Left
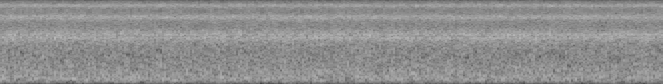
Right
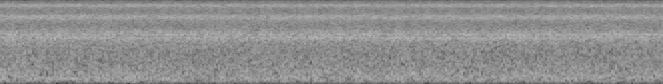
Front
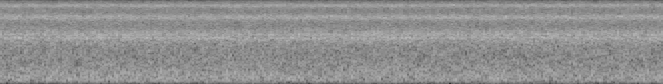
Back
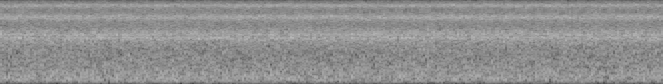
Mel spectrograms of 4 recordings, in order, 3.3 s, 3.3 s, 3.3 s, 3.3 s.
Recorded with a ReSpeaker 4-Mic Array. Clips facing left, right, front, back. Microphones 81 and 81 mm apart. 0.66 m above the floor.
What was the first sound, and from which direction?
Only background noise.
